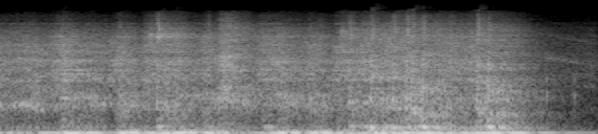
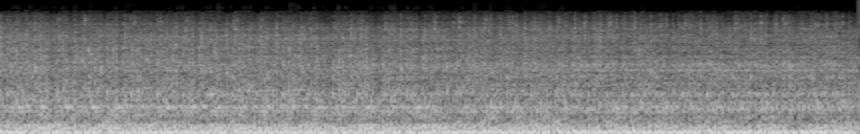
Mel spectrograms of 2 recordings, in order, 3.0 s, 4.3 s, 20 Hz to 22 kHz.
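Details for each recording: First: Turbo 5.3 LS-swapped Mustang: labored, uneven cranking at about three to four turns a second, fading out without catching; starter dragging on a small, weak battery mounted far away, later confirmed as the cause of the starting issues. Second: Turbo 5.3 LS V8 Mustang build, first successful naturally aspirated startup after fixing a weak-battery starting issue and swapping the passenger-side injector harness wiring; catches and holds steady even rumble with throttle blips, then shuts off cleanly, normal idle.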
